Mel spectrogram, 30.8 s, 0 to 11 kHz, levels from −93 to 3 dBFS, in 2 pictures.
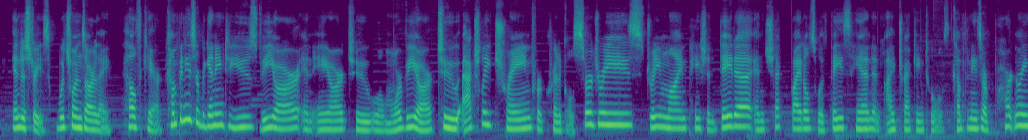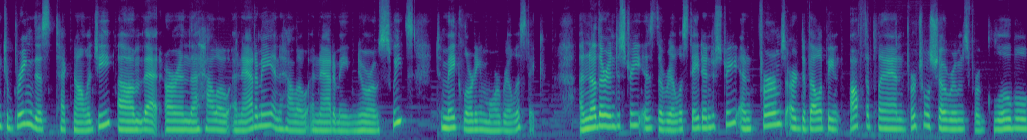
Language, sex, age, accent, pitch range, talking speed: English, female, 50-69, American, 165-210 Hz, 155 wpm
